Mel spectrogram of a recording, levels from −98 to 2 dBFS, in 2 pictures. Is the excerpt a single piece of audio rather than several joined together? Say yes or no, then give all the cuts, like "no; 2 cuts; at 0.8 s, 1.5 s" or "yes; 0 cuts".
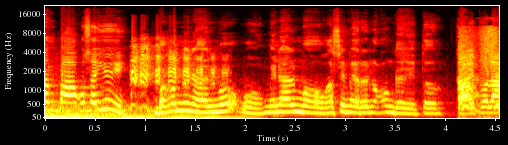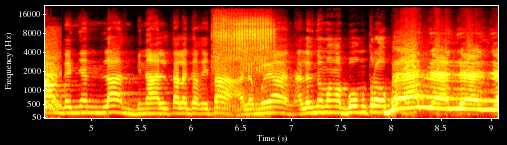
yes; 0 cuts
